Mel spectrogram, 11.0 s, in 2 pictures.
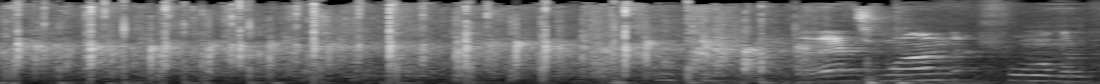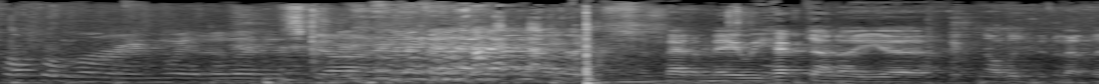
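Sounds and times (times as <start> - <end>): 
crowd applauding: 0.0 - 4.2
speech: 4.2 - 10.9
laughter: 6.9 - 8.8.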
